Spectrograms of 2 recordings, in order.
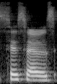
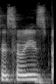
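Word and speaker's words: Sisoes: So we're celebrating Saint Sissos. It might be pronounced Sissoes, but I prefer Sissos.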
